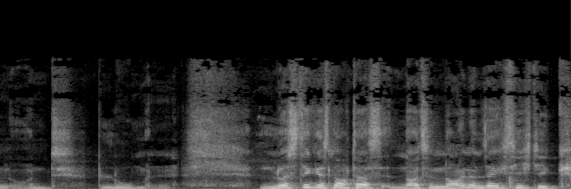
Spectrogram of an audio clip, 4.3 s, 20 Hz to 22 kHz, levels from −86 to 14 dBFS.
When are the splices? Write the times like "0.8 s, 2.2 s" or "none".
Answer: none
